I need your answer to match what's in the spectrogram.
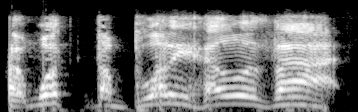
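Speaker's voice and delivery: shocked what-was-that; startled. Real, not acted. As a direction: jump at the strange cry. Hears inhuman voice under floor.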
